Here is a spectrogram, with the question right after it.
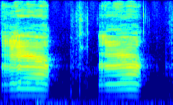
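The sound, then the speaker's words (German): Olchi-Baby, a character from the Olchis story, bawls in two loud, high, wavering wails, each lasting just over half a second with a short gap between them, and no talking. “Olchi-Baby hat angefangen zu plärren.”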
